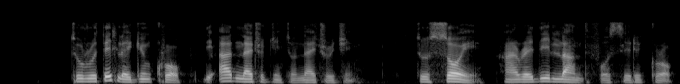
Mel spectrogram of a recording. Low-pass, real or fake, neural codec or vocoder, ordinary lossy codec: 7.2 kHz; fake; codec, 16 kHz, 8 kbps, FunCodec, trained on Chinese and English, 25 frames a second; none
